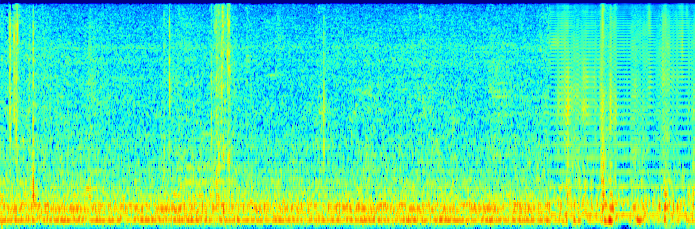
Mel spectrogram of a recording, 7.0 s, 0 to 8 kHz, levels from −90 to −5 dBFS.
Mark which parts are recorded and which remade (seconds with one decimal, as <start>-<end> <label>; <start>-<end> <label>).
0.0-5.5 recorded; 5.5-7.0 remade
